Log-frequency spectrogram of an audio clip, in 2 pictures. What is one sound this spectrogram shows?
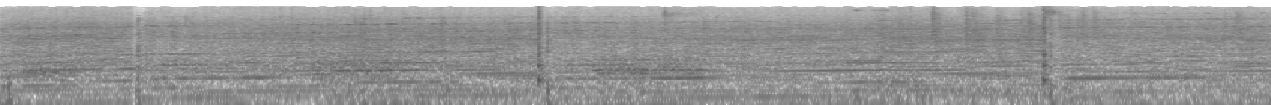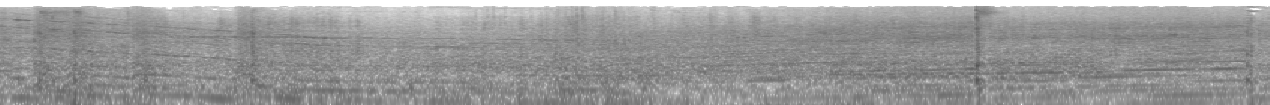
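A racing car engine roars, rising and falling in pitch as the gears shift.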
